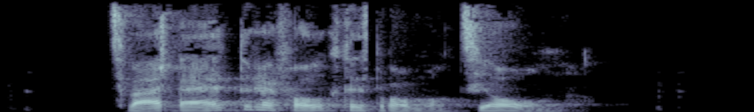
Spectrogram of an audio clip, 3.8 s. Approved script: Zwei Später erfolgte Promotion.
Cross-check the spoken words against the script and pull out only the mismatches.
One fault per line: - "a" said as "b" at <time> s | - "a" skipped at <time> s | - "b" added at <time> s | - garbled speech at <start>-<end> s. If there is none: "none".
none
